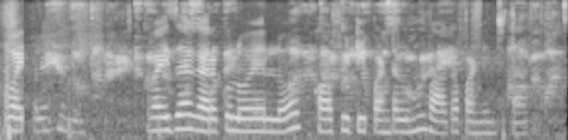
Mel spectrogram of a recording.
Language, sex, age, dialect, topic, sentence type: Telugu, female, 18-24, Utterandhra, agriculture, statement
